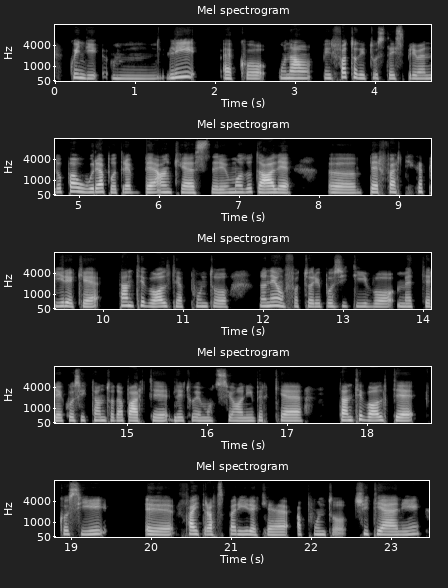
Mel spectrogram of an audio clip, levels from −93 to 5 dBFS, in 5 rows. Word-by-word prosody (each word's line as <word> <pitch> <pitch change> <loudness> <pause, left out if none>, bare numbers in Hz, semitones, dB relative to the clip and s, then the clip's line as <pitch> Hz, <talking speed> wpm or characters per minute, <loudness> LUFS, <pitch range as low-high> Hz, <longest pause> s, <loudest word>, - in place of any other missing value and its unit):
Quindi, 230 -6 -1 0.2
mhmm, 190 -2 -9
lì, 285 +6 +3 0.3
ecco, 200 -1 -3 0.2
una 220 -1 +3 0.2
il 225 -1 -6
fatto 285 +1 +1
che 215 -3 -2
tu - - -9
stai 210 -1 -3
esprimendo 205 +2 -4
paura, 235 -2 +4
potrebbe 210 -1 0
anche 215 0 +2
essere 195 0 +1
in 195 +1 -4
modo 220 +2 -1
tale, 205 -2 +7 0.5
uhm, 190 -2 +1
per 220 -2 +3
farti 225 0 -2
capire 230 -3 0
che 190 -1 +1 0.2
tante 250 0 +1
volte, 205 0 +1
appunto, 200 0 -5 0.4
non 225 +1 +1
è 245 - +5
un 235 -3 +2
fattore 200 +1 -5
positivo 200 -2 -4
mettere 195 0 -3
così 210 0 -3
tanto 205 -2 -2
da 195 0 -1
parte 190 -1 +3
le 195 -1 -4
tue 200 0 -8
emozioni, 185 0 -3
perché 190 -1 +1 0.5
tante 215 +4 +3
volte 205 -2 +3 0.2
così, 225 0 0 0.5
ehm, 195 -3 +2
fai 225 -2 +3
trasparire 205 0 0
che 180 0 -1
appunto 205 0 -6
ci 230 -3 0
tieni, 200 +2 +2
205 Hz, 130 wpm, -25 LUFS, 195-220 Hz, 0.5 s, tale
